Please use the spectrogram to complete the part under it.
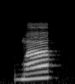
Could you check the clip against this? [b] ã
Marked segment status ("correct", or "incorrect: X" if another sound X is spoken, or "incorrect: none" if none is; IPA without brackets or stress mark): correct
